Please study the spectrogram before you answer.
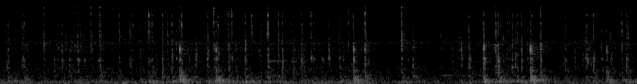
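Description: Fingertips with long painted nails type rapidly on a full-size backlit mechanical keyboard with black plastic keycaps on hollow switches, pressing and clicking the keys. A dense, quiet run of short, dry clicks and clacks comes through, with a low body under bright, crisp tops and each stroke dying away almost instantly.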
